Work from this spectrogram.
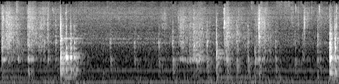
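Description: Spices sputtering in hot oil over a low flame while tempering for spinach kadhi, a steady sizzle broken by a few sharp crackles and pops, close up with no talking.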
